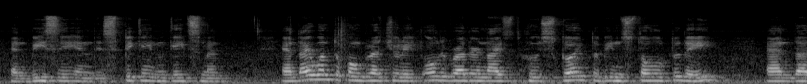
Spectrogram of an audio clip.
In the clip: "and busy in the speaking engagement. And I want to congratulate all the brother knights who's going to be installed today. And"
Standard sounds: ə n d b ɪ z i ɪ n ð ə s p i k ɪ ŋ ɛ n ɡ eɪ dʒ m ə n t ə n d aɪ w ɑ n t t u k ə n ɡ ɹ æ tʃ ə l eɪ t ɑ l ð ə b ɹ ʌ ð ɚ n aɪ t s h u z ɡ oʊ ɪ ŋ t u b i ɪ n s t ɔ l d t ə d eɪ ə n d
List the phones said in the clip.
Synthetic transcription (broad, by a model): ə n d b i s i ɪ n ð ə s p i k ɪ ŋ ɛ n ɡ eɪ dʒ m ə n t ə n d aɪ w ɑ n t t u k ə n ɡ ɹ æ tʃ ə l eɪ t ɑ l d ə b ɹ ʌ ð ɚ n aɪ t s h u s ɡ oʊ ɪ ŋ t u b i ɪ n s t ɔ l d t ə d eɪ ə n d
